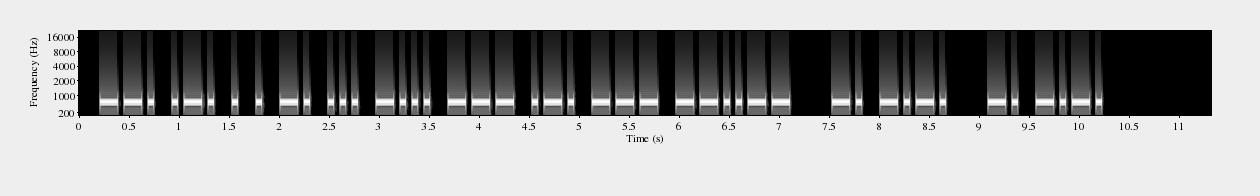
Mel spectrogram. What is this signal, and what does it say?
Morse code, heard as a keyed tone, about 20 wpm, 700 Hz. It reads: GREENSBORO, NC NC
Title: K1USN SST QSO Practice 20wpm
